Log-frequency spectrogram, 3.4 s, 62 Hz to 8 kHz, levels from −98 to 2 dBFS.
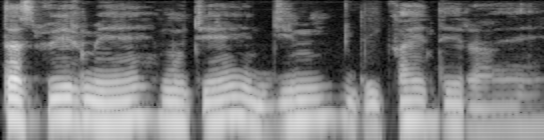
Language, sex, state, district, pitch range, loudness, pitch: Hindi, male, Arunachal Pradesh, Lower Dibang Valley, 110-125 Hz, -21 LUFS, 120 Hz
